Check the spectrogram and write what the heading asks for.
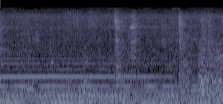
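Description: Symphonic wind band playing sustained held chords, with a light tick about every half second or so.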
